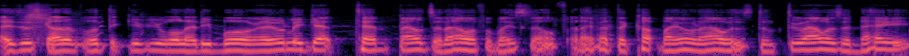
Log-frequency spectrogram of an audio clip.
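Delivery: acted crying. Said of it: "and I just start to cry".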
